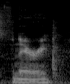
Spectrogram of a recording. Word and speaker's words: Fnary: And I've referred to you as Fnary and pronounced it as Fnary this entire time.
